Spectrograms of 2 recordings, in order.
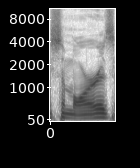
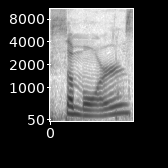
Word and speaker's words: s'mores: You say it like s'mores. S'mores. Yeah, s'mores. No, but No, you said it like s'mores. s'mores. Like S'mores. two syllables.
